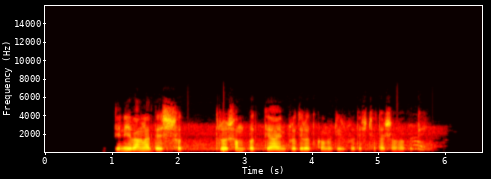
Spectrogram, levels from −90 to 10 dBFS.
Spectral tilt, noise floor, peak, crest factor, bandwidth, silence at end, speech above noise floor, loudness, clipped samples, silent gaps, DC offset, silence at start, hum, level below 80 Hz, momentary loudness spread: -5.5 dB/octave; under -90 dBFS; -2 dBFS; 20 dB; 5.8 kHz; 0.75 s; over 70 dB; -20 LUFS; under 0.1%; none; under 0.1%; 1.05 s; none; -64 dBFS; 15 LU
